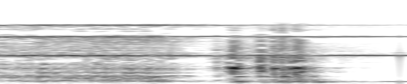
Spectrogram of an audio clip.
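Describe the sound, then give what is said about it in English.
A telephone bell rings in a steady, shrill, unbroken tone, with a short burst of clattering noise partway through before the ringing fades out. “When I woke up, the telephone had been ringing for a long time.”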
